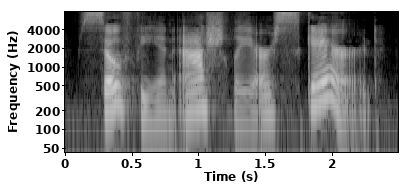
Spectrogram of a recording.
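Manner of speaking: usual speaking voice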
